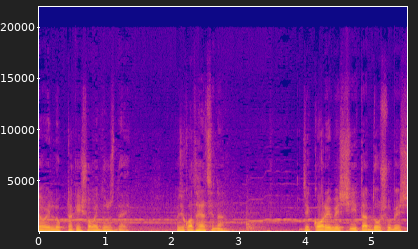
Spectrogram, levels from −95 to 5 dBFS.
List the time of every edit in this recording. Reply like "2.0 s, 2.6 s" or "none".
none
